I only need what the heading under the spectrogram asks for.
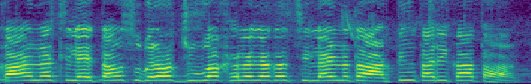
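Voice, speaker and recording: Woman acting exasperated village wife, Awadhi accent, extremely high sharp voice, nagging, combative, comedy skit, some background noise. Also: steady tone, fast talker. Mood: furious. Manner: shrill, nagging, combative complaining.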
